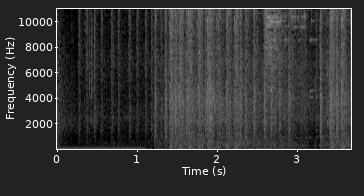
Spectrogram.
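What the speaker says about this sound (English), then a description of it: "I hate this PPSH already" Rapid full-auto bursts from a PPSh submachine gun in the Jailbird Remastered video game, loud and dense after a short low hum, with a brief pause near the end.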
